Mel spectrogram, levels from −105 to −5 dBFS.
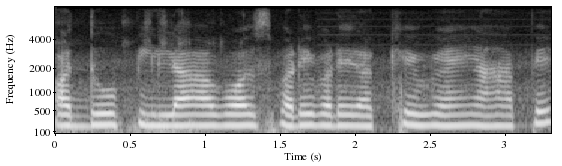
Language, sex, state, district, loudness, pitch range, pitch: Hindi, female, Bihar, Sitamarhi, -19 LUFS, 200-215 Hz, 205 Hz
